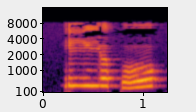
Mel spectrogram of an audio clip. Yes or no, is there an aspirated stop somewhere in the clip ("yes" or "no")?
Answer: no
